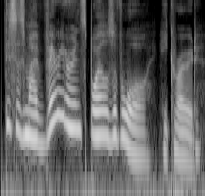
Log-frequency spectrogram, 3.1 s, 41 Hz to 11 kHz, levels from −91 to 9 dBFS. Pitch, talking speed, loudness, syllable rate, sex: 215 Hz, 195 wpm, -17 LUFS, 4.3 syllables/s, female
